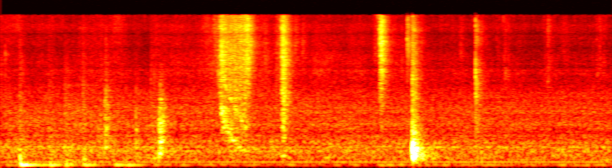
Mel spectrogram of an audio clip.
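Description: Handling noises as a balloon is picked up and worked by hand: scattered clicks and rustles, a short rustle about two seconds in, and a single knock a little after four seconds, the loudest sound.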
